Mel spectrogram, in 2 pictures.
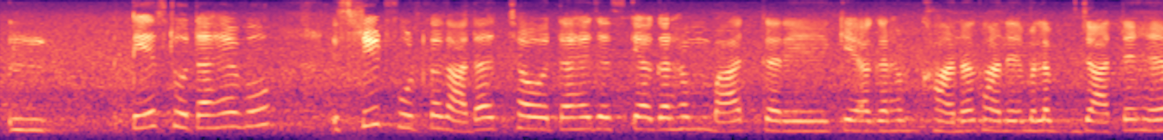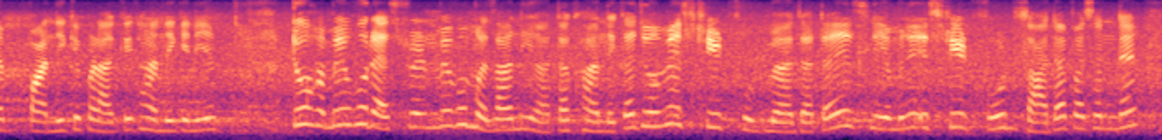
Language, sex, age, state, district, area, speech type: Urdu, female, 18-30, Uttar Pradesh, Aligarh, urban, spontaneous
